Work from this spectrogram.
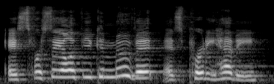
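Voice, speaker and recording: A woman voicing a gentle, reassuring father in a storybook, speaking with soft emphasis. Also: sits high, expressive, fairly quick, voice pushed up. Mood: friendly.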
